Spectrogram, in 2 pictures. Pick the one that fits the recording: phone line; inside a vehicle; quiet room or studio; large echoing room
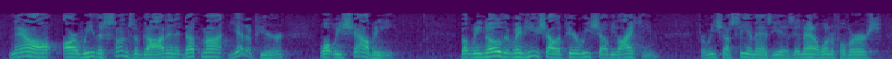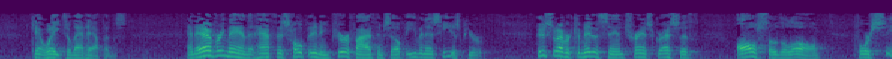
large echoing room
